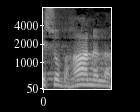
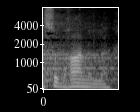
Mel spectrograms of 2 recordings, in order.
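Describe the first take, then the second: First: Said in the usual way. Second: Subhanallah much lower and softer, dying away; quiet trailing Subhanallah; soft fading echo. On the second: Shown as a demonstration. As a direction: let the repeat of Subhanallah fall to a hush.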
